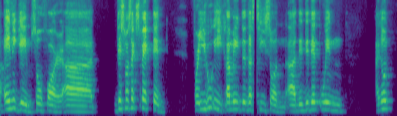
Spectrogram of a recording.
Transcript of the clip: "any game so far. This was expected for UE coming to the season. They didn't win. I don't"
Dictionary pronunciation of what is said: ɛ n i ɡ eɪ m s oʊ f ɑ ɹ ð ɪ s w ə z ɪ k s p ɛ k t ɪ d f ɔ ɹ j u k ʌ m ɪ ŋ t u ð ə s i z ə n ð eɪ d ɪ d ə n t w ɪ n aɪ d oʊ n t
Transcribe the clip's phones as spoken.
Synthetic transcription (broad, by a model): ɛ n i ɡ eɪ m s oʊ f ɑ ɹ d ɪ s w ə s ɪ k s p ɛ k t ɪ d f ɔ ɹ j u k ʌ m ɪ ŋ t u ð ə s i s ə n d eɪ d ɪ d ə n t w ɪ n aɪ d oʊ n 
